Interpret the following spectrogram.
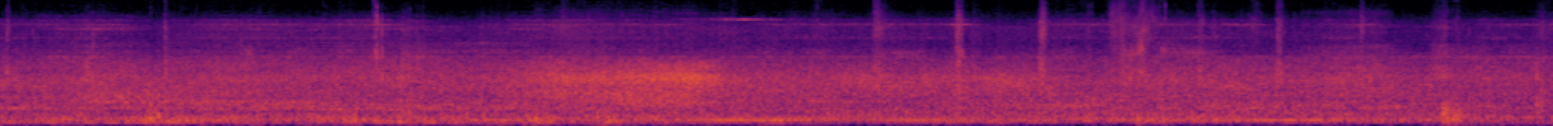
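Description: Steady outdoor background noise with a low hum running under it, and a brief swell of hiss about four seconds in.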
